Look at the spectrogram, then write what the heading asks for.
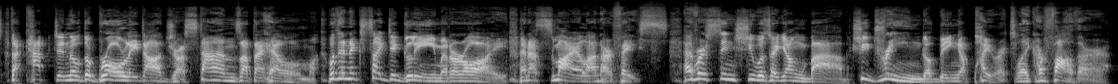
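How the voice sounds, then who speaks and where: A man playing a wry, folksy storyteller with a raspy, gravelly voice, narrating a pirate audio drama. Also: a little high, bright, forceful tone, heavily acted.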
